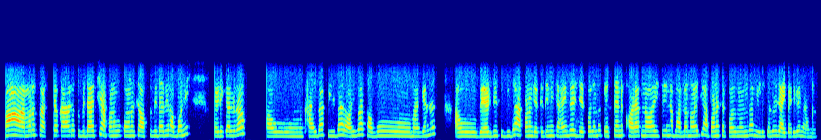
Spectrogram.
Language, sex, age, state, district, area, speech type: Odia, female, 30-45, Odisha, Sambalpur, rural, conversation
